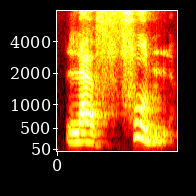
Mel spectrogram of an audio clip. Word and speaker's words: la foule: If you want to say the crowd, la foule. Don't pronounce the E.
